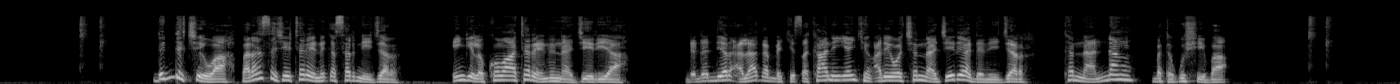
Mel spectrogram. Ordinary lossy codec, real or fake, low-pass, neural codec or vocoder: none; fake; 9.9 kHz; vocoder, 22.05 kHz, 80 mel bands, Vocos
